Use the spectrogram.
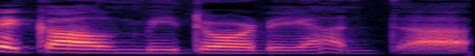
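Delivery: put-on Jamaican-accented voice. Retelling how someone answered a request to say it that way: Jamaican accent. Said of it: "do it in your Jamaican accent".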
